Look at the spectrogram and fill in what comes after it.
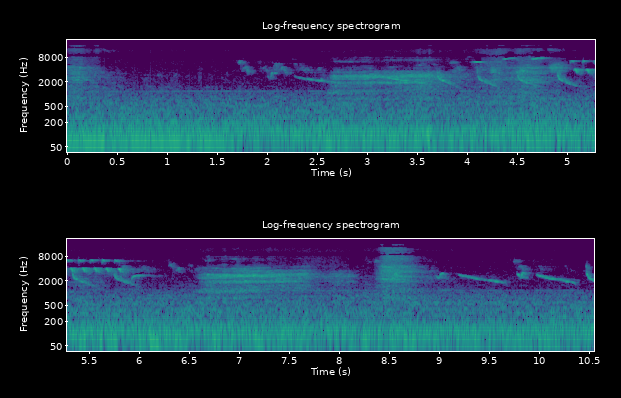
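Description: Birds chirping: a run of short falling chirps and a brief rapid trill, over a low steady rumble of background noise.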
